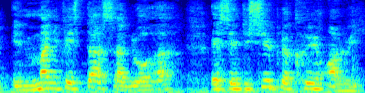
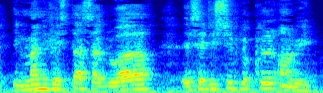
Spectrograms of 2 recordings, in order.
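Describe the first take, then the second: No difference in how they are said.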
